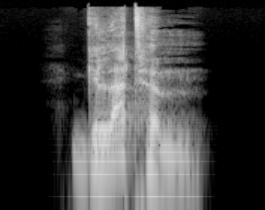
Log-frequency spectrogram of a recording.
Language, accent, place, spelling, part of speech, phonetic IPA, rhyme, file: German, Germany, Berlin, glattem, adjective, [ˈɡlatəm], -atəm, De-glattem.ogg
- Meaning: strong dative masculine/neuter singular of glatt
